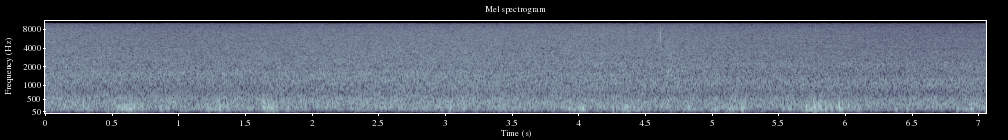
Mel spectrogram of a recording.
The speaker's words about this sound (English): apart from just listen to the wind, the sound of the wind blowing through the trees. It's deafening.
